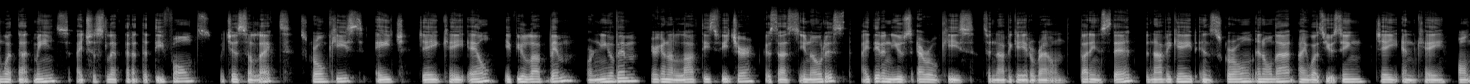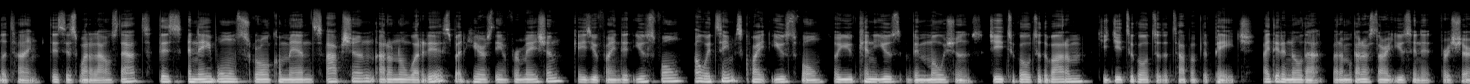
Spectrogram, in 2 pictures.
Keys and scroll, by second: 2.6 Escape, 16.7 alt+super+BackSpace, 17.7-18.6 typing.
